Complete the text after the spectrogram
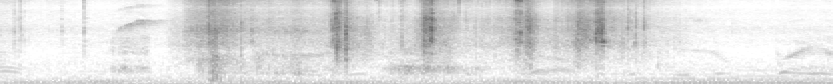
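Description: A knife swishes through the air in quick slashes.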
